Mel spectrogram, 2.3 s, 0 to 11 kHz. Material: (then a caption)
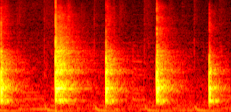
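Paper. An empty takeaway coffee cup is set down on a surface five times, each placement giving a short, hollow knock with a mid-range tone around 700 Hz that fades within a fraction of a second. It sounds hollow because the cup's weight sits on the outside, with nothing in the center to weigh it down.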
